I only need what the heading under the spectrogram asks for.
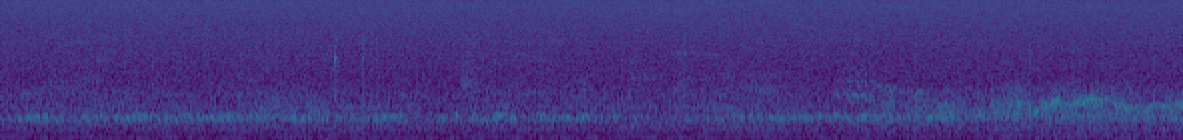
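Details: Bubbling, cooing chorus of black grouse at a lek, recorded with a Rode Videomic Go. A few faint higher notes appear early on. The chorus swells louder and rises slightly over the final two seconds.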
